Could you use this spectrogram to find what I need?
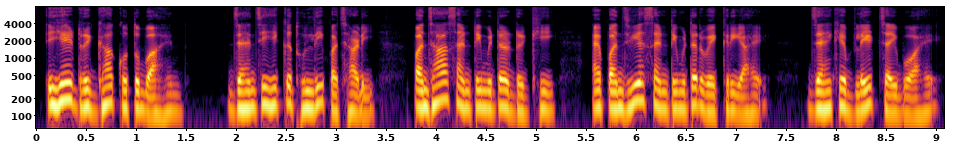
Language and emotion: Sindhi, neutral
